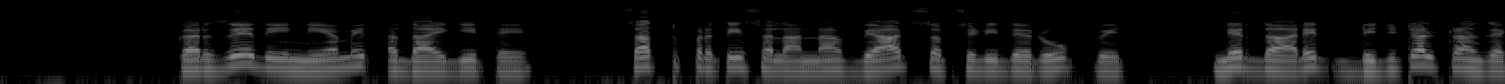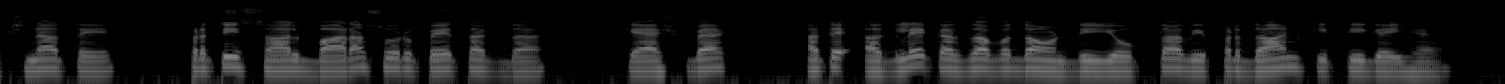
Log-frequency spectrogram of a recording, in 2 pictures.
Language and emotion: Punjabi, neutral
